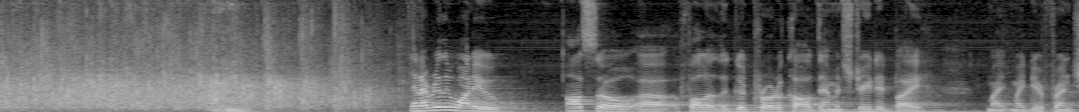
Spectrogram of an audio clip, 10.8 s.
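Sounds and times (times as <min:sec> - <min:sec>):
applause: 0:00.0 - 0:04.1
speech: 0:04.1 - 0:10.7.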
